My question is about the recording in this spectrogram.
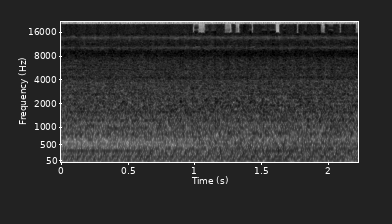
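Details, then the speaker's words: Ford Taurus unused for about three years, old fuel: rough, uneven idle with an unsteady low rumble just after first start; misfire from worn, wide-gapped spark plugs. "it runs so the good news is we got it running the bad news is it's got some kind of misfire"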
